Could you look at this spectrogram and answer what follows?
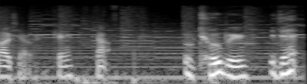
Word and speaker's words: octtower: If you don't know who I am already, that's how I always pronounce it. If you don't even know how I pronounce my fucking name, it's octtower.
